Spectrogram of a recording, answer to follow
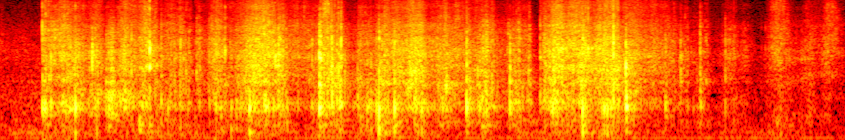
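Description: Small folded kraft-paper envelopes rustling and crinkling as they are handled, a dense run of papery crackles that stops shortly before the end.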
